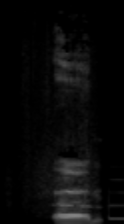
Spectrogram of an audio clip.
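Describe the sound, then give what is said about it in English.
A phone call connecting: a loud, buzzy electronic tone lasts about half a second, then a steadier, clean ringing tone begins right after. “Alright, we're gonna call him right now.”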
